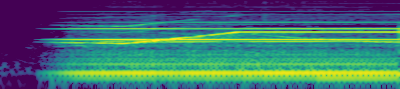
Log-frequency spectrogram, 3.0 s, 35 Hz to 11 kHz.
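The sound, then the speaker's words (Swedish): A loud, steady siren sounds in Mandalay, Myanmar, at 12:51 pm, marking the start of a minute of silence for earthquake victims; its wailing tone slides upward over a deep, constant rumble and keeps sounding continuously with no voices. “9 minuter före 1 på eftermiddagen, det klockslag som jordbävningen inträffade, ljöd sirener i Mandalay för att markera starten på en tyst minut.”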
